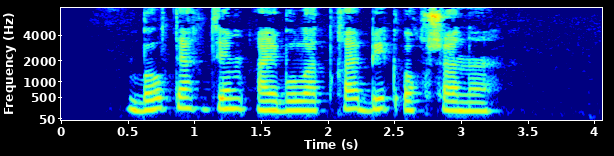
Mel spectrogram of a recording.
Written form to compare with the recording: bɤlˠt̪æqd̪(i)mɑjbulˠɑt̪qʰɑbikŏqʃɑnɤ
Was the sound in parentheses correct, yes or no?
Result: yes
